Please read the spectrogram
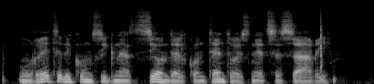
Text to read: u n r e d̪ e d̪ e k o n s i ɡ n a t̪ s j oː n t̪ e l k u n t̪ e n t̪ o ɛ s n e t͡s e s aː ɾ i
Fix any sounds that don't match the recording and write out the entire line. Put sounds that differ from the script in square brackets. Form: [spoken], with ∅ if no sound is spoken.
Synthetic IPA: u n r e [t̪] e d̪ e k o n s i ɡ n a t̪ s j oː n [d̪] e l k [o] n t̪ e n t̪ o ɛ s n e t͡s e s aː ɾ i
